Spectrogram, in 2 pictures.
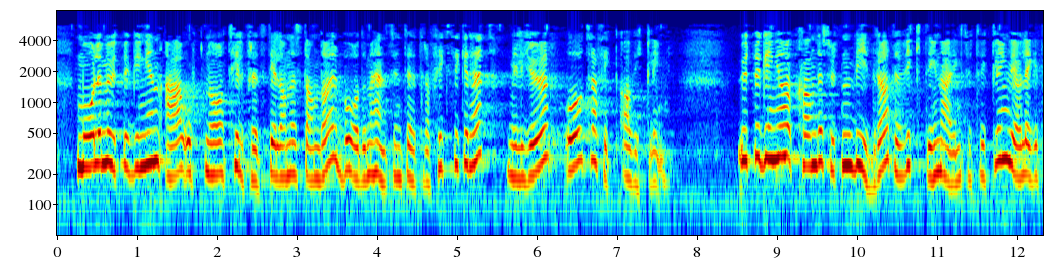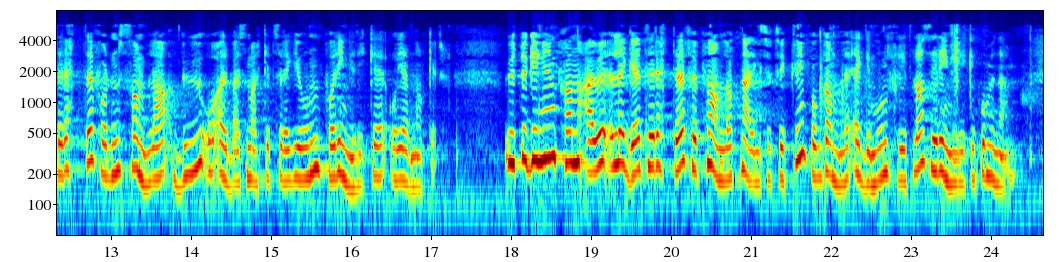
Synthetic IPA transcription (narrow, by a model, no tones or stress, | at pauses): moːləmɛʉːt̪̚bʏɡːɪŋənæɾɔɔpnoːt̪ʰɪlfɾɛd̪st̪ɪlɑnəst̪ɑnd̪ɑɾboːd̪əmɛhɛnsyːnt̪ʰɪlt̪ʰɾɑfɪksɪkːəɾheːt̪mɪljøːɔt̪ʰɾɑfɪkɑːʋʋɪklɪŋ | ʉːt̪̚bʏɡːɪŋɑkʰɑnd̪ɛsʉːt̪n̩biːd̪ɾɑːt̪ʰɪlʋɪkt̪ɪnæːɾɪŋsʉːt̪ʰʋɪklɪŋʋɛɔlɛɡːət̪ʰɪlɾɛt̪ːəfɔɖɛn̩sɑmlɑbʉːɔʔɑɾbæɪsmɑɾkəd̪sɾɛɡɪuːnn̩pʰɔɾɪŋəɾiːkəʔɔjɛʋnɑkəɾ | ʉːt̪̚bʏɡɪŋənkʰɑnɑʉlɛɡːət̪ʰɪlɾɛt̪ːəfɔɾpʰlɑːnlɑk̚t̪næːɾɪŋsʉːt̪ʋɪklɪŋpʰɔɡɑmləʔɛɡəmʊnflyːpʰlɑsiɾɪŋəɾiːkəkʰʊmʉːnə̰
